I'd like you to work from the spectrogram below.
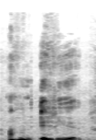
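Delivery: ordinary talk, nothing marked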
